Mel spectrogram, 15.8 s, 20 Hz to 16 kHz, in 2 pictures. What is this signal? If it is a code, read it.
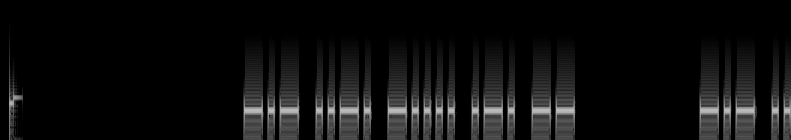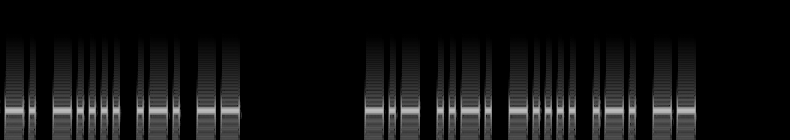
Morse code, heard as a keyed tone, about 20 wpm, 700 Hz. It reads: KF6RM KF6RM KF6RM
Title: USA Call Signs - 5 Characters - Repeated 3x - 20wpm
